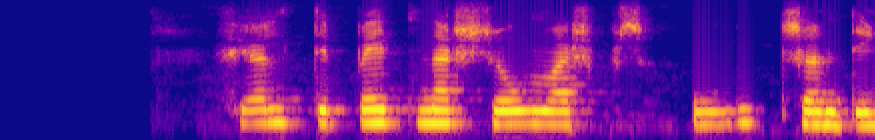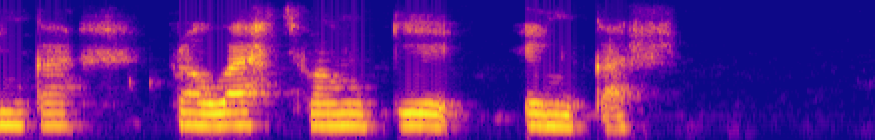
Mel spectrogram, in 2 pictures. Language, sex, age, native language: Icelandic, female, 50-59, Icelandic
